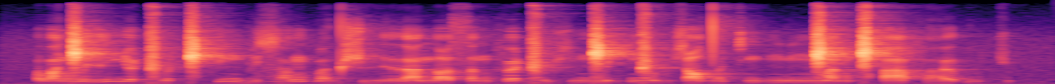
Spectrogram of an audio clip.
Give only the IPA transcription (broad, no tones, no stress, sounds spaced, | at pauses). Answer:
lˠ a ŋ͡ǁ i r ɲ œ ɡ͡ǁ ṳ ə̯ ǁʰ i ŋ b i ɮ a̤ ŋ ɓ a̤ d ʃ i̤ r a n ɾ i sˤ i n f œ ɡ͡ǁ ṳ ç i̤ ŋ͡ǁ i c ŋ͡ǁ u v ç a dˤ a̤ c ŋ i̤ ŋ u ŋ ŋ͡ǁ a n ǁʰ a f a̤ ə̯ ɓ ṳ c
